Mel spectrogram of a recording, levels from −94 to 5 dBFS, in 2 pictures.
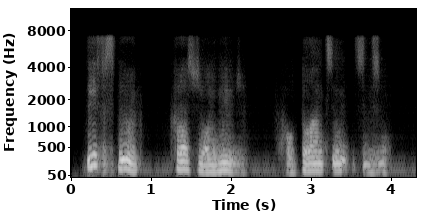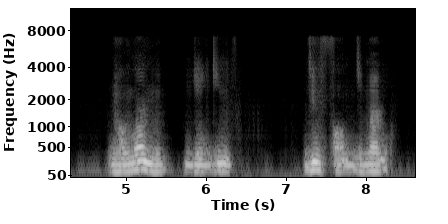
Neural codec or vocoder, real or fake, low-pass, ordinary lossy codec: codec, 16 kHz, 0.5 kbps, FreqCodec, smaller model; fake; 7.2 kHz; none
